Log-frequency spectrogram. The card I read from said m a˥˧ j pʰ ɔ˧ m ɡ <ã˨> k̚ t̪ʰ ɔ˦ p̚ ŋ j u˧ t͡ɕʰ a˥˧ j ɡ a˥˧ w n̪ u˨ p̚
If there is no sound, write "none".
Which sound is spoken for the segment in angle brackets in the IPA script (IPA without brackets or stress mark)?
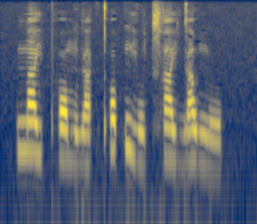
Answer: a˨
